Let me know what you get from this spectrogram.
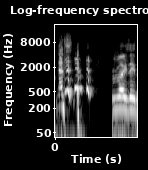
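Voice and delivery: high, laughing protest. Real, not acted.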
